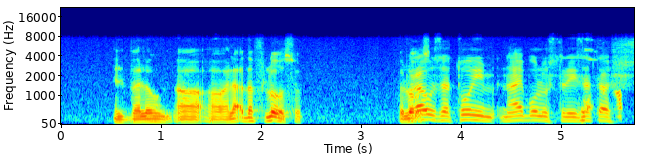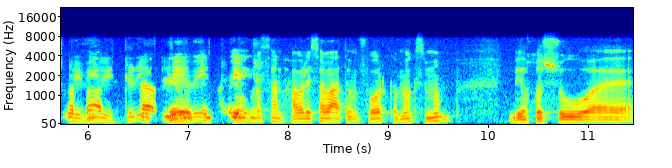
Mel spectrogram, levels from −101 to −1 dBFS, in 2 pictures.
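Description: An echo canceller likely mistook near-end speech for loudspeaker echo during double talk, so speech is suppressed in double talk from 3.71 to 4.34 s and again from 5.09 to 6.84 s. The speech sinks by a very deep margin.

From 6.74 to 7.79 s, a loudspeaker echo canceller likely failed to remove its microphone pickup, and this echo leak sends back a copy delayed by 319 ms. It arrives about as loud as the speech itself, a distinct second voice trailing behind.

Inside that echo, from 7.10 to 7.41 s, the same double-talk suppression briefly returns, pulling the speech down by roughly 30 dB.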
